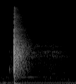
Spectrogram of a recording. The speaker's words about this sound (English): Will you stop clapping?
